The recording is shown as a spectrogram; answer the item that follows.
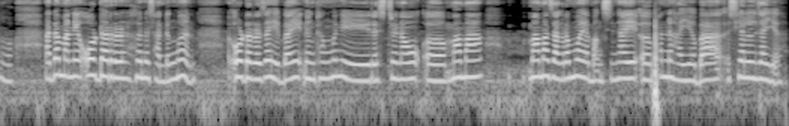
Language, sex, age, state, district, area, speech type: Bodo, female, 18-30, Assam, Kokrajhar, rural, spontaneous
